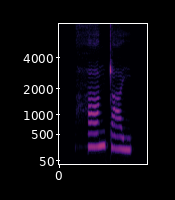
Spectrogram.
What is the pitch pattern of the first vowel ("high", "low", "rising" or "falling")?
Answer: rising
